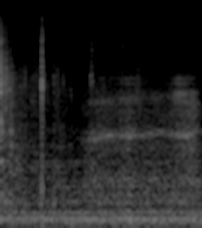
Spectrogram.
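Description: Near silence: room tone, with a couple of very faint ticks near the start.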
